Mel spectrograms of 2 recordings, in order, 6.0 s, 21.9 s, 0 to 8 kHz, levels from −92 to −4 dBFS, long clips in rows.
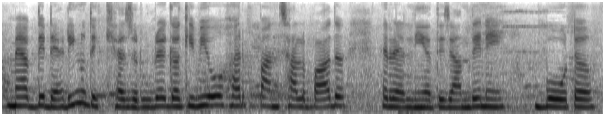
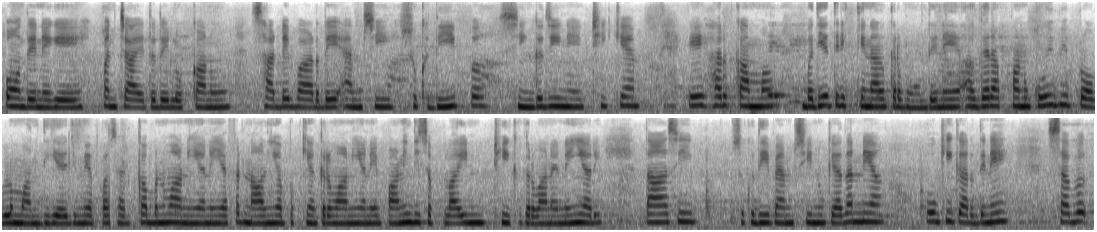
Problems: none marked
